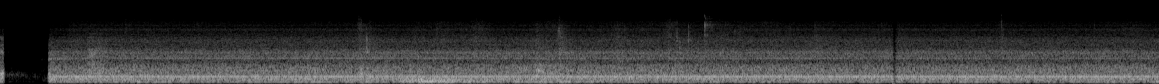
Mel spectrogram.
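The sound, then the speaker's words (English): A steady, droning air conditioner hum starts abruptly and runs continuously at an even level, with a strong tonal whine and broad rushing noise, no voices present. “Sounds like there's a vacuum cleaner in the background. I think it's the air conditioner.”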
